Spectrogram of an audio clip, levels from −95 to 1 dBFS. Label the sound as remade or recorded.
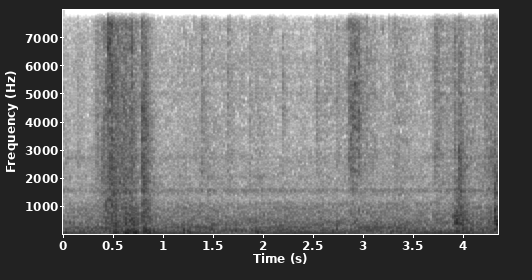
remade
